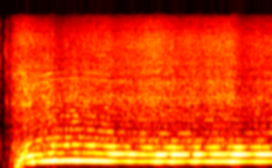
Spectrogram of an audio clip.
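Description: DeWalt cordless random orbital sander switched on against a board, spinning up to speed within a fraction of a second, then running with a steady hum over a hiss.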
